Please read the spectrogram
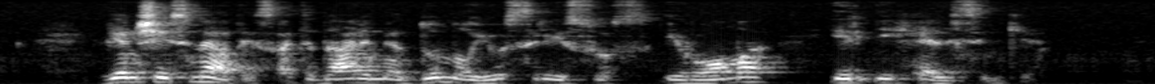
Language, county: Lithuanian, Panevėžys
